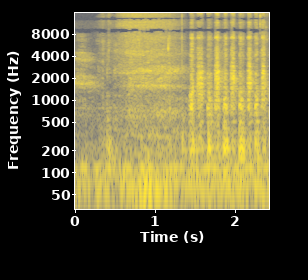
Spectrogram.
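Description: A coin scratching the coating off a paper scratch-off lottery ticket, starting about a second and a half in as a run of quick, rapid strokes.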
